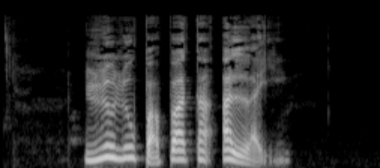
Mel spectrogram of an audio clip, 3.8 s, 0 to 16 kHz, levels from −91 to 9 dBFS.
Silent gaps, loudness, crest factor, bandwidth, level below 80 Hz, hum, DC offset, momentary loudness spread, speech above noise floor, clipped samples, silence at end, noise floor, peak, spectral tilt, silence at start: none; -18 LUFS; 20 dB; 11 kHz; -58 dBFS; none; under 0.1%; 11 LU; 64 dB; under 0.1%; 1.15 s; -82 dBFS; 0 dBFS; -6 dB/octave; 0.85 s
